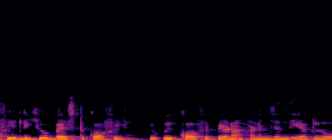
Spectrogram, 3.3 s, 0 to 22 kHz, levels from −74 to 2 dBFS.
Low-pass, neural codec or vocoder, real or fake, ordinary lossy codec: 7.2 kHz; none; real; none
